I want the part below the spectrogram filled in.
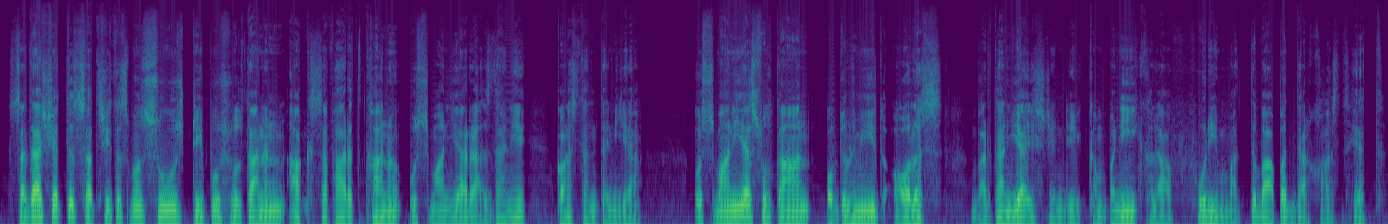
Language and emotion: Kashmiri, neutral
